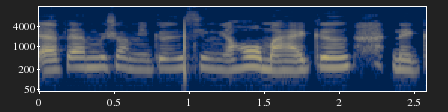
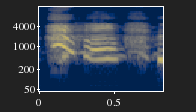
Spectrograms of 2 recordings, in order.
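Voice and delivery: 笑出声; 14 semitones higher, 6 dB louder than usual. Real, not acted. Laughs at nose voice.

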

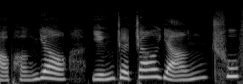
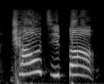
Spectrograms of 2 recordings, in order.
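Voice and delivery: loud joyful cheer; excited; 8 semitones higher, 4 dB louder than usual. A narrator's reading. Bengbeng cheers over his new tooth, excited. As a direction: cheer while dancing about. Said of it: "蹦蹦兴奋地手舞足蹈".

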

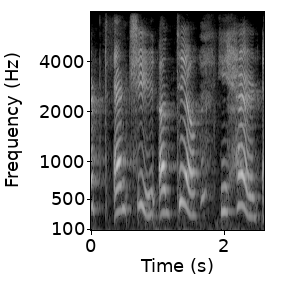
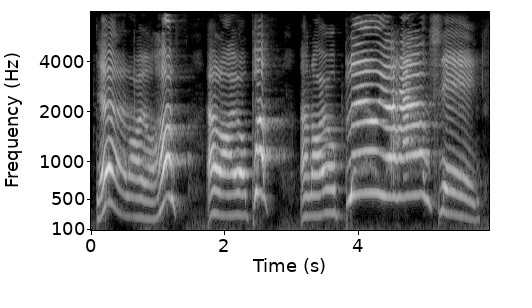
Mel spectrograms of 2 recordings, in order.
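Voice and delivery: growling wolf; 7 dB louder than usual. A narrator's reading. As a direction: menace them word by word. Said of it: "growled the wolf".

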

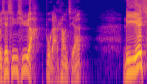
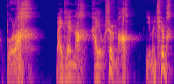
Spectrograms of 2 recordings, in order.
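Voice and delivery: low, tired-sounding elder voice; subdued old man; 7 semitones lower, 5 dB quieter than usual. Acted. Grandfather turning down breakfast, subdued. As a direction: decline quietly in a lowered old voice.

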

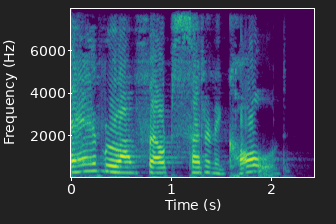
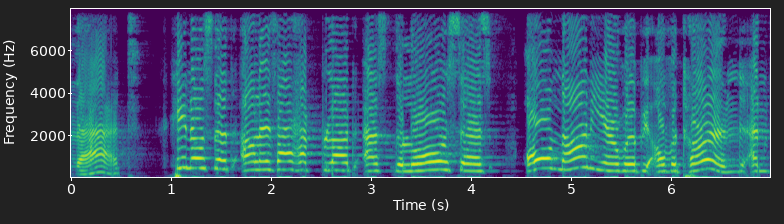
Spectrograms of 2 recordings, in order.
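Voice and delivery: higher, menacing witch voice; cruel witch; 6 semitones higher than usual. A narrator's reading. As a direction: threaten with icy triumph. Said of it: "a savage smile that was almost a snarl".

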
